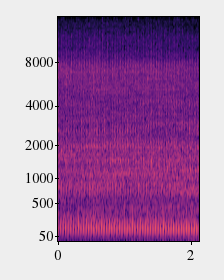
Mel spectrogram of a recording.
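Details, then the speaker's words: Mitsubishi MT205 compact tractor, 3-cylinder diesel, about 800 hours, new battery: steady, even diesel idle clatter with no misses, knocks or hunting; no exhaust smoke, nice engine; normal diesel idle. "Here it sounds really good. There's the exhaust. No smoke blowing out the exhaust. Nice engine."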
